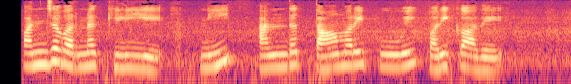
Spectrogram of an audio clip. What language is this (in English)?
Tamil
